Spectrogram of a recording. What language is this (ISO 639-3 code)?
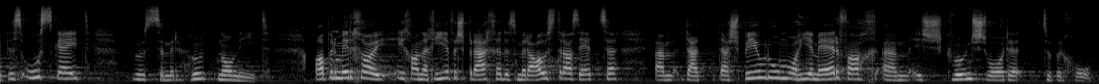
gsw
